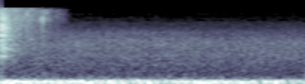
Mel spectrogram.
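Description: Deep rumble of an intro sound effect, the tail of a crash-and-boom logo reveal, slowly fading away.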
